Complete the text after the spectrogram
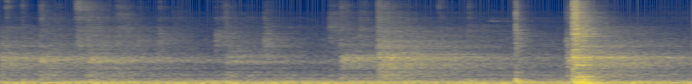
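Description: A racquetball smacks hard off the walls of an echoing court.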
